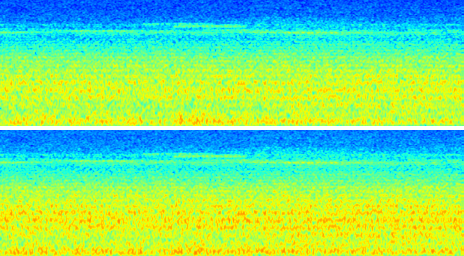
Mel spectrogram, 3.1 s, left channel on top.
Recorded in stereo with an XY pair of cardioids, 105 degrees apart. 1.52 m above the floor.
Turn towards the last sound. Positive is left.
turn(degrees=-25)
